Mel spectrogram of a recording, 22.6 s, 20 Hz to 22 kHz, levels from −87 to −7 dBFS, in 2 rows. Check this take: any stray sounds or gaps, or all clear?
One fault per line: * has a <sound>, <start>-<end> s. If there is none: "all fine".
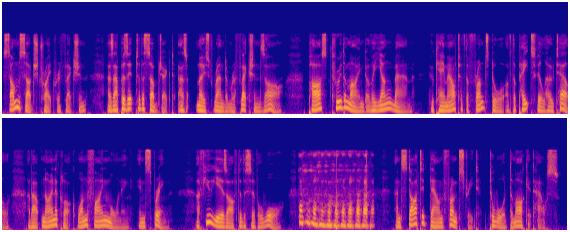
* has a laugh, 17.2-18.8 s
